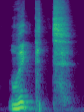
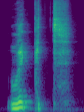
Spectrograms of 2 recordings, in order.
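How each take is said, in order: Both takes have the same delivery.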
